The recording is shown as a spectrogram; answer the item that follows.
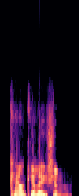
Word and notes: calculation: British English

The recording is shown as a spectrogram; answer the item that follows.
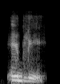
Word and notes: ably: Indian

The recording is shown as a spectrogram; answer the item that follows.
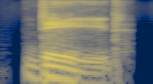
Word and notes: deed: British English

